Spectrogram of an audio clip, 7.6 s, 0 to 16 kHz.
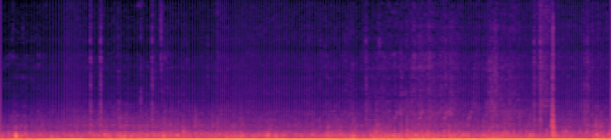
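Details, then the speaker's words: Lifted 2018 Jeep Wrangler on a bumpy-road test drive after tightening a loose sway bar link that caused passenger-side front pops, thumps and knocks: steady road and engine rumble, no clunks. Suspension is now quiet. "yeah it sounded very good through the bumps and the turnaround back there"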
